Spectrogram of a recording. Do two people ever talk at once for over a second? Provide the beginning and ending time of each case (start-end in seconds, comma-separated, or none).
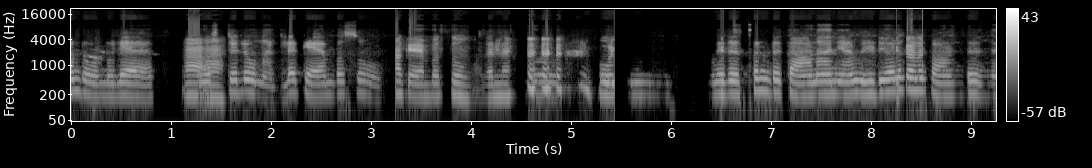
none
